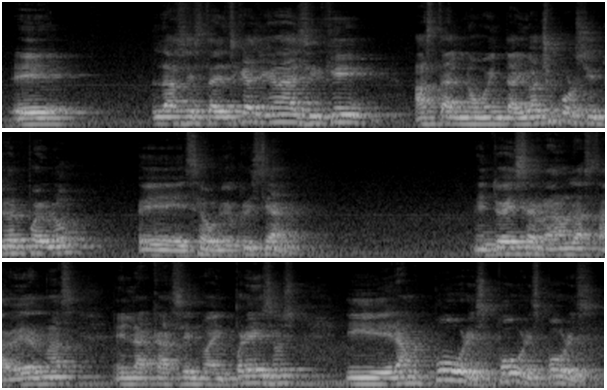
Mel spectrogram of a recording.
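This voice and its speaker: Emphatic preacher in an echoey space. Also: male voice, on the high side, moderate pace, darkish tone. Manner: emphatic, poses rhetorical questions to listeners. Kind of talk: sermon. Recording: very echoey, far from the mic, faint noise.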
